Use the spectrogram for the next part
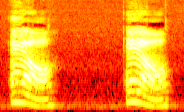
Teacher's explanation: if we have r in the end, in the German language, we vocalize it.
